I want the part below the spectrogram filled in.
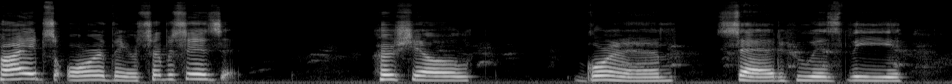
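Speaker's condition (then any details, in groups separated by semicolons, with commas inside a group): Cerebral palsy; from birth, walks with walker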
